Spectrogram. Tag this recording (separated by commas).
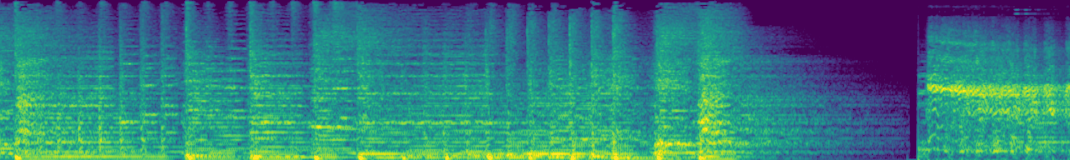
Music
